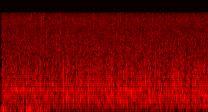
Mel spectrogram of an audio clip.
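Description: Heavy rain pours steadily onto a surface, a dense, continuous hiss of drops filling the whole stretch with no voices.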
